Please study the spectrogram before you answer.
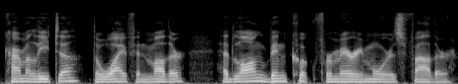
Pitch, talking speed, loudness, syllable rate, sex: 125 Hz, 170 wpm, -17 LUFS, 4.9 syllables/s, male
